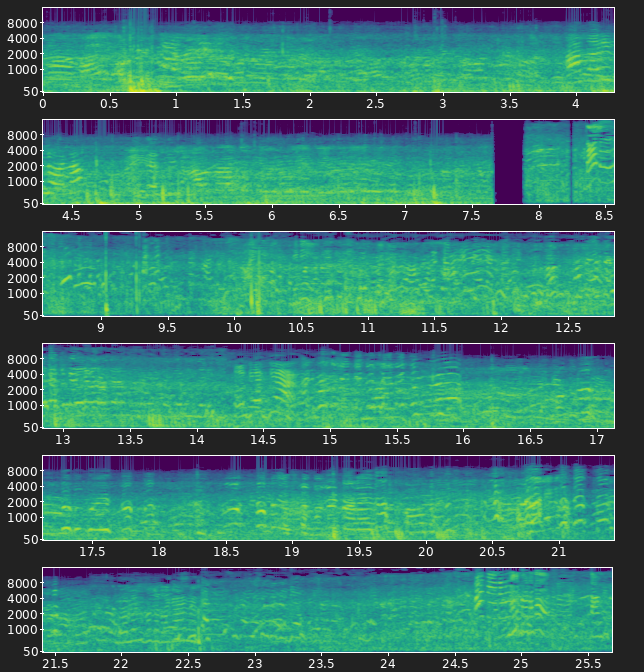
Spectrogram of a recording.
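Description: Water splashes and rushes around inflatable rings.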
